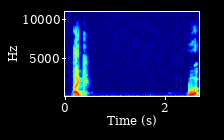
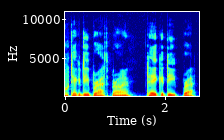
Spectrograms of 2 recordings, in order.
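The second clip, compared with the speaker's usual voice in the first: calming himself; 9 semitones lower, 4 dB quieter than usual. Real, not acted. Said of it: "I get so worked up".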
